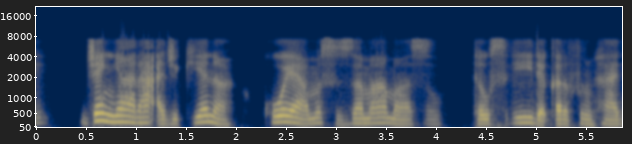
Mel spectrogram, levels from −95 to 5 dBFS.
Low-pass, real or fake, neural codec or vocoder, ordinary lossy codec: 7.2 kHz; fake; codec, 16 kHz, about 1 kbps, DyCAST, with the encoder's durations; AAC, 48 kbps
